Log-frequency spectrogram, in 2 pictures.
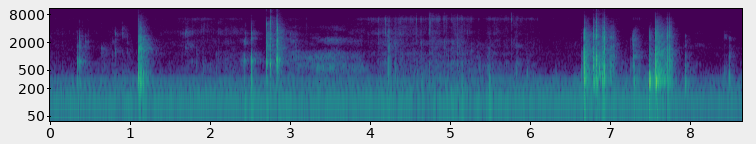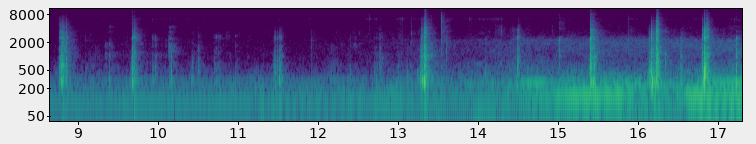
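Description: Close-miked eating sounds: sharp crunching bites into a hard, chalky white chunk coated in soft paste, then wet chewing clicks and lip smacks at irregular intervals. A low steady hum rises slightly near the end.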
